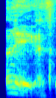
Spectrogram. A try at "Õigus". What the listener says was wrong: No, open mouth. Õigus. No, it was actually very close.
